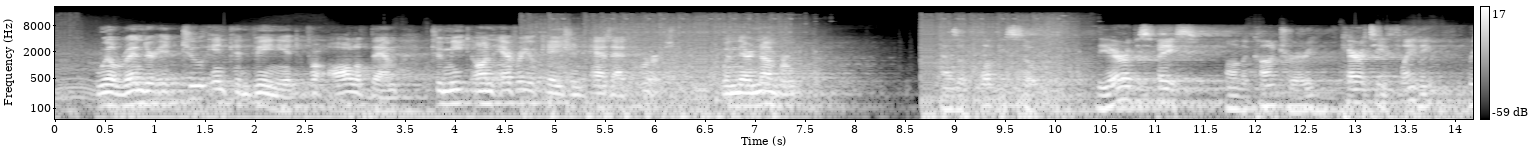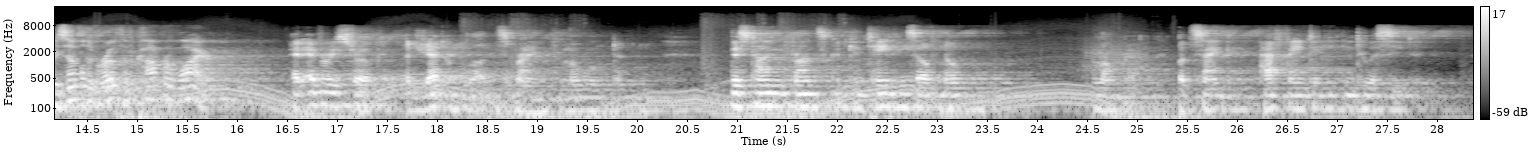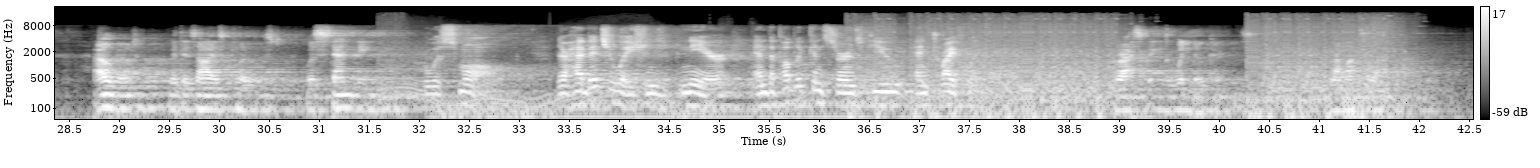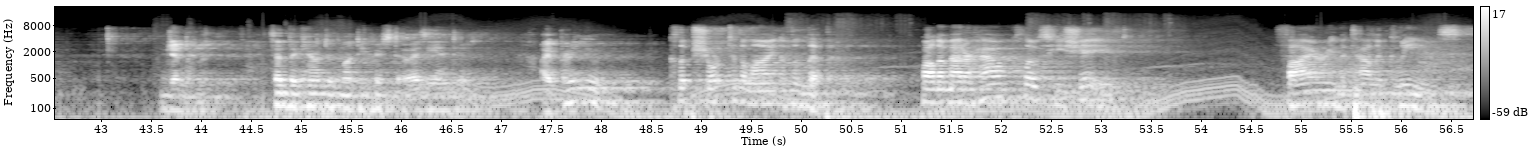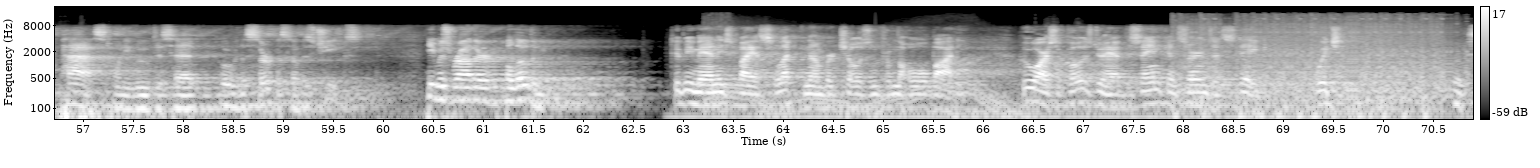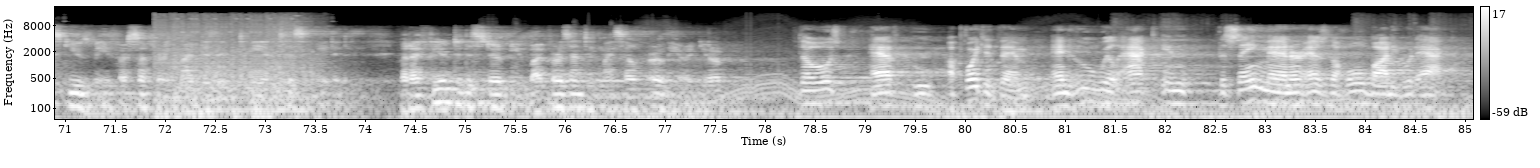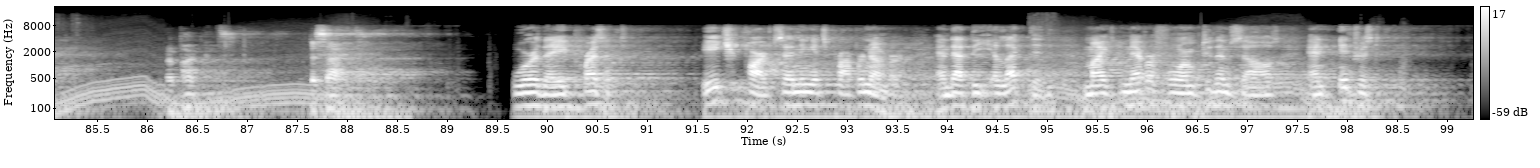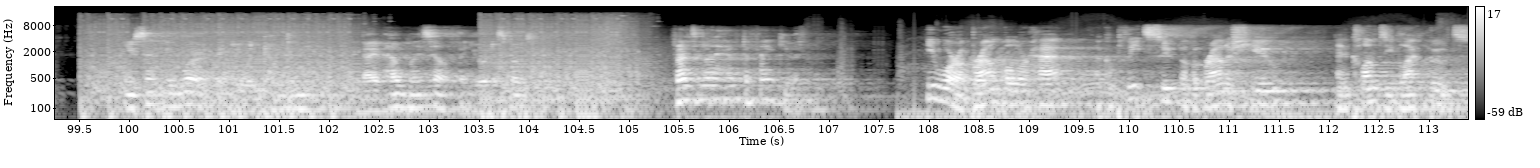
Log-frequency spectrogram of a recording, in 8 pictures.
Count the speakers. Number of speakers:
three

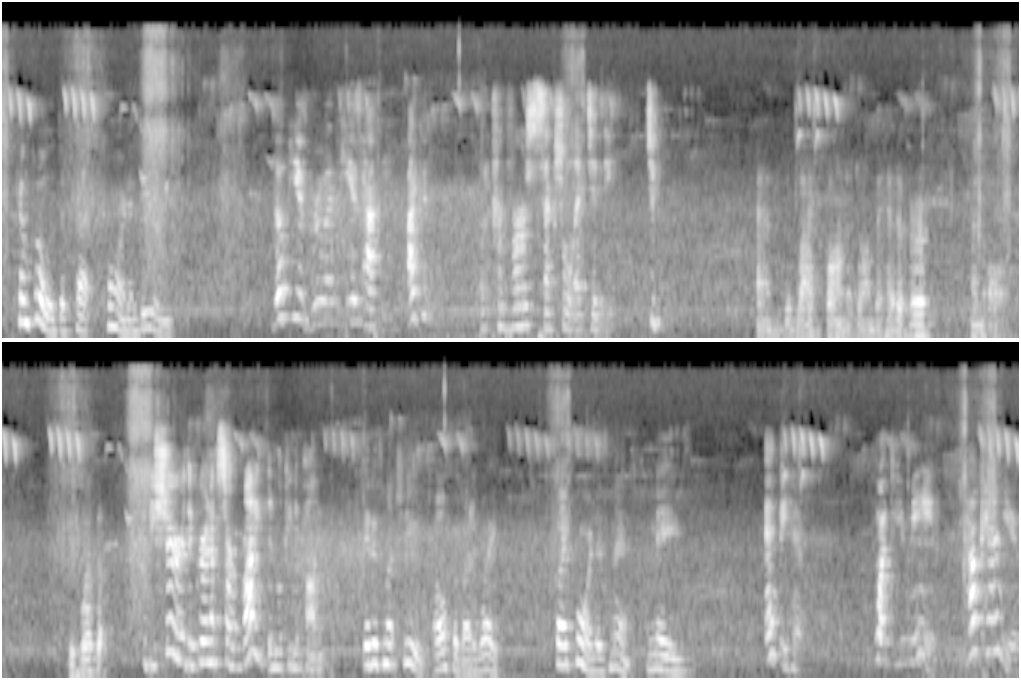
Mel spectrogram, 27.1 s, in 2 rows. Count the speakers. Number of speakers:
four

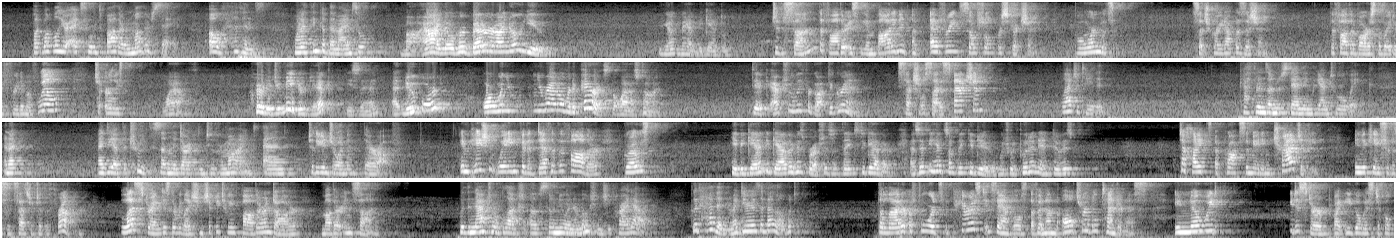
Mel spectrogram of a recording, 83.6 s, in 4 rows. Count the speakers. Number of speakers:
three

